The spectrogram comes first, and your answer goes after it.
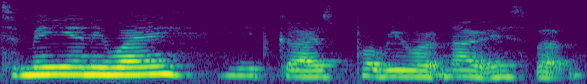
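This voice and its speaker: A woman's voice: medium pitch, normal speed, highs cut off. A woman with a stuffy cold, chatting through a game build in a casual, rambling voice-over with many fillers. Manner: rambling and chatty, lots of fillers, laughs often. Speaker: gaming YouTuber.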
